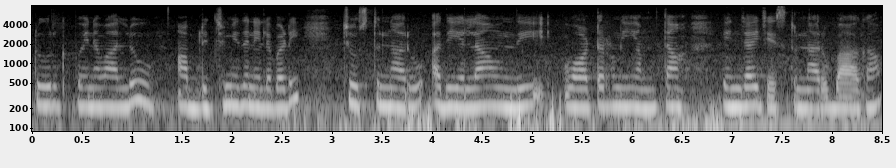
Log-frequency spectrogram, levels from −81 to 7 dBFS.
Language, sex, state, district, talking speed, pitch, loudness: Telugu, male, Andhra Pradesh, Annamaya, 125 wpm, 195 Hz, -18 LUFS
